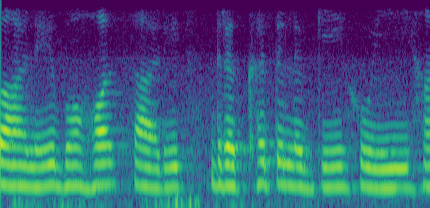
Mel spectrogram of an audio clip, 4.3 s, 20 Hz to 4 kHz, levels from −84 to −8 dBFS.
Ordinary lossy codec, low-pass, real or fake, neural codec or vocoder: none; 3.6 kHz; real; none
